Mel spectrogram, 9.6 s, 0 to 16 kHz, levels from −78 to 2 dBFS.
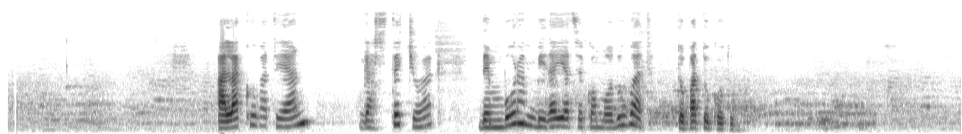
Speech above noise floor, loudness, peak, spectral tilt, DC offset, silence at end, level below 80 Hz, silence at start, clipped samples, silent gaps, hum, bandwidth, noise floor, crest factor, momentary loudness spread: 26 dB; -22 LUFS; 0 dBFS; -5 dB/octave; under 0.1%; 0.35 s; -78 dBFS; 0.4 s; under 0.1%; none; none; 11.5 kHz; -47 dBFS; 24 dB; 22 LU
